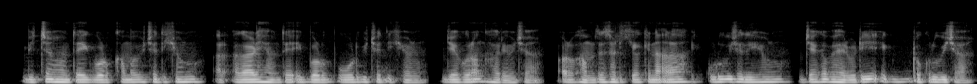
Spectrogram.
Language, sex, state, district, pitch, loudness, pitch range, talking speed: Hindi, male, Uttarakhand, Tehri Garhwal, 110 Hz, -20 LUFS, 105-115 Hz, 265 wpm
